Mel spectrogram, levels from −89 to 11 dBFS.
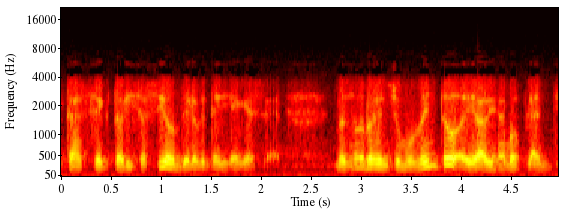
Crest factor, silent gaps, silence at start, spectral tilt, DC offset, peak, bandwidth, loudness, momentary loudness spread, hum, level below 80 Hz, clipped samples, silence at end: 16 dB; none; 0.05 s; -7.5 dB/octave; under 0.1%; -2 dBFS; 5.8 kHz; -19 LUFS; 18 LU; none; -56 dBFS; under 0.1%; 0 s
